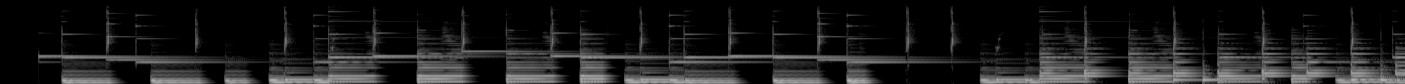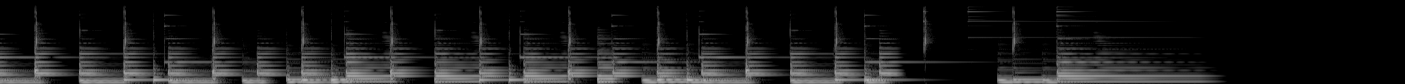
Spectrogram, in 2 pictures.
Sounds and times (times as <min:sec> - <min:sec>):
Music: 0:00.4 - 0:26.4.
